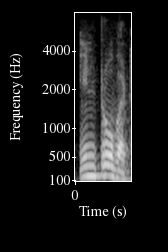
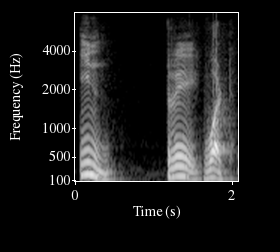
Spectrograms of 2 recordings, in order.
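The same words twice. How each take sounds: First: Said in the usual way. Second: इंट्रोवर्ट very slowly, in - tro - vert; syllable-by-syllable. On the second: Shown as a demonstration. Teacher introduces the next word, इंट्रोवर्ट slowly by syllable. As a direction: pull इंट्रोवर्ट apart into three beats. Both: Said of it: "pronounce करने में इस तरह से".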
